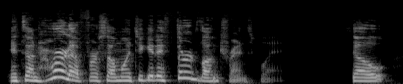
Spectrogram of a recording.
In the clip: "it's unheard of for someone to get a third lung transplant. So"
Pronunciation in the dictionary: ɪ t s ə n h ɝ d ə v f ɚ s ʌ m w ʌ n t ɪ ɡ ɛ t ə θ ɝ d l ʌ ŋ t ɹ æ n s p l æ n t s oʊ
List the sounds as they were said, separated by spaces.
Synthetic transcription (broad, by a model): ɪ t s ə n h ɝ d ə v f ɚ s ʌ m w ʌ n t ɪ ɡ ɛ t ə θ ɝ d l ʌ ŋ t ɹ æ n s p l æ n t s oʊ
